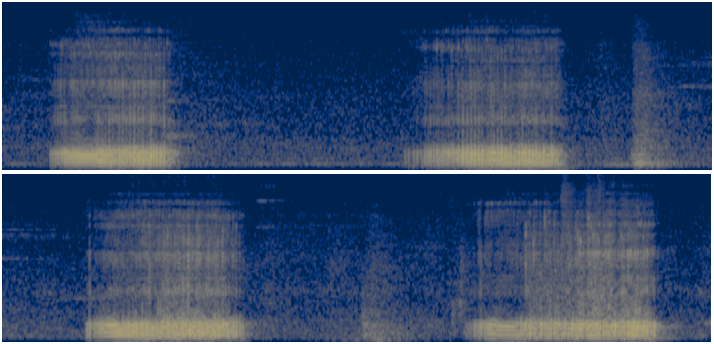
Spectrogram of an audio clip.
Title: best snoring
